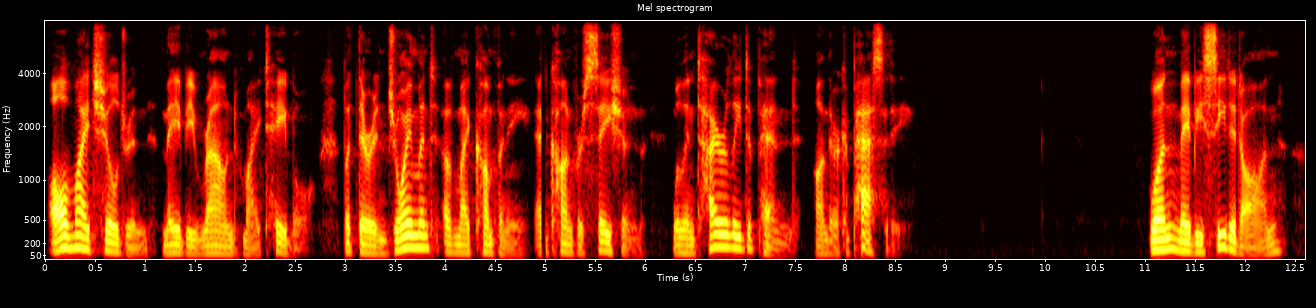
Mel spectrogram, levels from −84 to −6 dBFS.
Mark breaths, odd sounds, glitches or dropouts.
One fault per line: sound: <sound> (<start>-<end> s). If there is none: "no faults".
sound: dropout (5.0-5.0 s)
